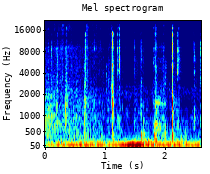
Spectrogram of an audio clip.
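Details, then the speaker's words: Flood-damaged 2022 Porsche Taycan at salvage yard, water got inside: power seat motor gives irregular light clicks over a low hum, trying but never moving the seat; electrical fault suspected. "can hear it trying, but it ain't going."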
